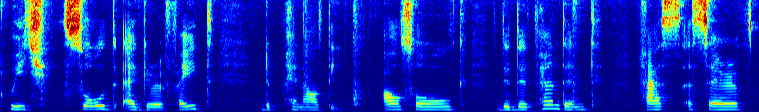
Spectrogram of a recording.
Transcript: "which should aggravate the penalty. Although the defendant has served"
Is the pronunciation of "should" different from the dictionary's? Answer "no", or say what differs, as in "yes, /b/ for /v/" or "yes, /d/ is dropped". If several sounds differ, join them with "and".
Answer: yes, /s/ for /ʃ/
